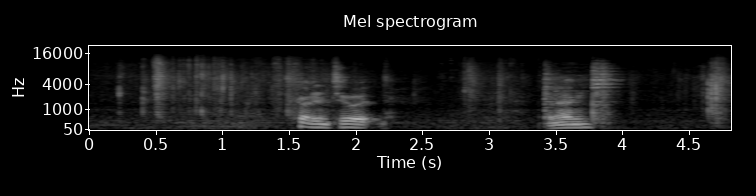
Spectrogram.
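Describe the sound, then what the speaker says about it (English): Knife cuts the core out of a halved cabbage in a home kitchen, giving crunchy crinkling cuts and a couple of louder bursts under brief talk. "I start by cutting it in half and removing the core"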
